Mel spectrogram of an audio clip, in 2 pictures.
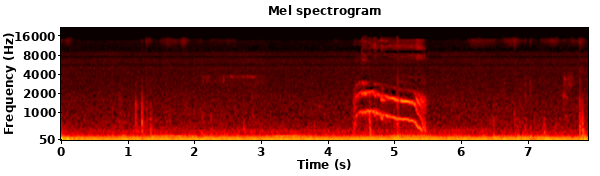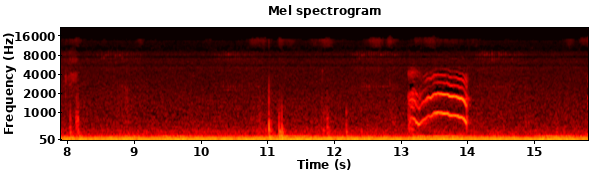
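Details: British Shorthair mom cat meowing to her newborn kittens while nursing; two separate falling, harmonic meows about nine seconds apart, with scattered faint clicks and a continuous low hum.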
